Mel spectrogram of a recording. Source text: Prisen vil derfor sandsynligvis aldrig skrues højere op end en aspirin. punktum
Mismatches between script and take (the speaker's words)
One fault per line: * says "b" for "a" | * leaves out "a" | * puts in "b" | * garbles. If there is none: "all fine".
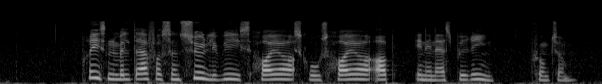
* says "højere" for "aldrig"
